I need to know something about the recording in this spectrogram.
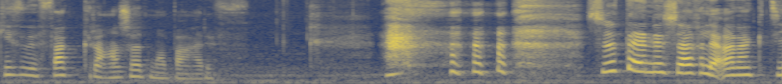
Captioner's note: laughs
